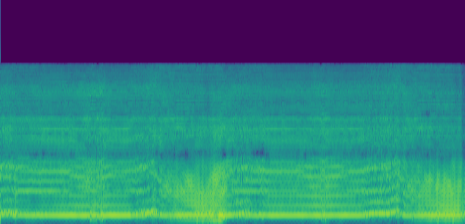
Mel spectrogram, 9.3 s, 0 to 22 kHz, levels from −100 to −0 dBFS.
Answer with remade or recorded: remade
